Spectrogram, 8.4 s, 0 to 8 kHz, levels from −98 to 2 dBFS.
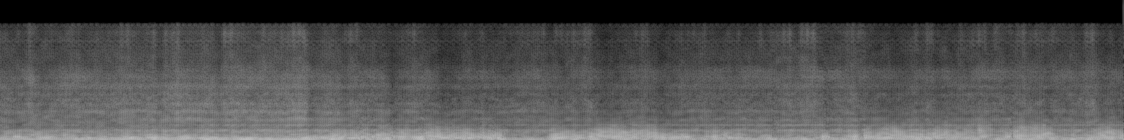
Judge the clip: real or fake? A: fake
